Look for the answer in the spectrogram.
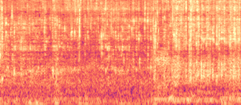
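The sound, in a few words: water trickling from a piped mountain spring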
